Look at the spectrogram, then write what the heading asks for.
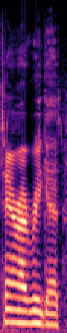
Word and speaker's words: Teran Rodrigues: Teran Rodrigues.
